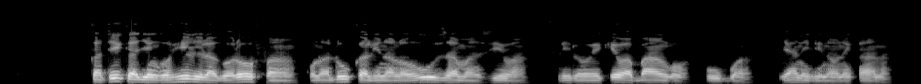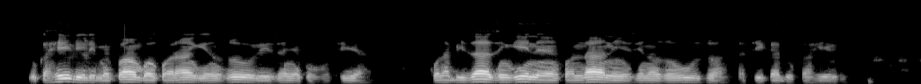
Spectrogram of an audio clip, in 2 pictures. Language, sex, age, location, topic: Swahili, male, 18-24, Dar es Salaam, finance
